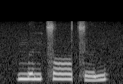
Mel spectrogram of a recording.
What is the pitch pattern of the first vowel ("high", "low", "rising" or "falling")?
high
